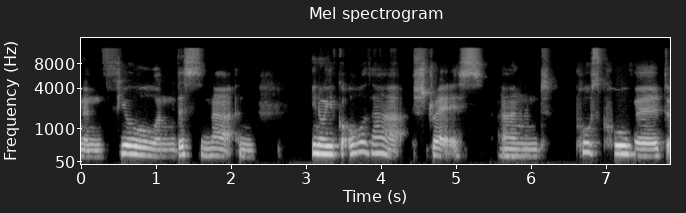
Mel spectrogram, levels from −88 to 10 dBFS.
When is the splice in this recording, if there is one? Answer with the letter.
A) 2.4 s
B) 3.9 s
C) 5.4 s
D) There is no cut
D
